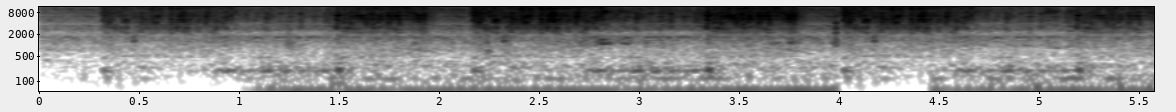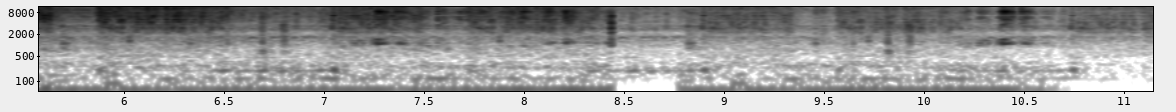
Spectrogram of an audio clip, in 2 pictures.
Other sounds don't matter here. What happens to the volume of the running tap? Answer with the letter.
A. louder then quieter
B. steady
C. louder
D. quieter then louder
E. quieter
E.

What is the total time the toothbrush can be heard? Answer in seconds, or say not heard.
10 s.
